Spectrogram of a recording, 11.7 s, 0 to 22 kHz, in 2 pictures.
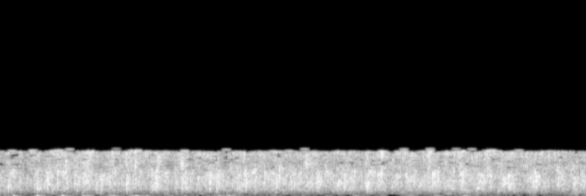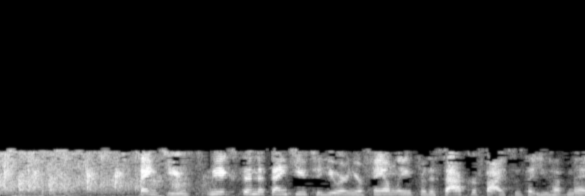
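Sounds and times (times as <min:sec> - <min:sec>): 
sizable audience applauding: 0:00.0 - 0:08.2
speech: 0:07.3 - 0:11.7.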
